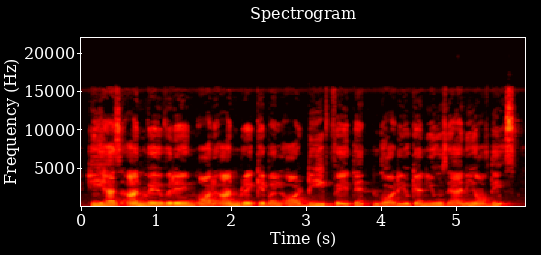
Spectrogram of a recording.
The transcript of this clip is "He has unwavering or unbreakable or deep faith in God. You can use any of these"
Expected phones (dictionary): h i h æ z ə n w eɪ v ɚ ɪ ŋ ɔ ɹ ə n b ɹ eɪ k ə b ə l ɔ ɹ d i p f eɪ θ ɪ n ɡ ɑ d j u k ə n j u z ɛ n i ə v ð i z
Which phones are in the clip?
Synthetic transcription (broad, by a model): h i h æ z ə n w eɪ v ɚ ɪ ŋ ɔ ɹ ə n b ɹ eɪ k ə b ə l ɔ ɹ d i p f eɪ t ɪ n ɡ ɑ d j u k ə n j u z ɛ n i ə v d i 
